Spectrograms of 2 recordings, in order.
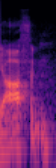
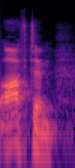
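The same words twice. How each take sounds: First: The word is slurred without the T sound. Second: The T sound is clearly pronounced. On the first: The speaker is chatting casually. "I just kind of slur the word often" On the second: The speaker is making a firm point. "when I'm trying to make a point, I will say the T"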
